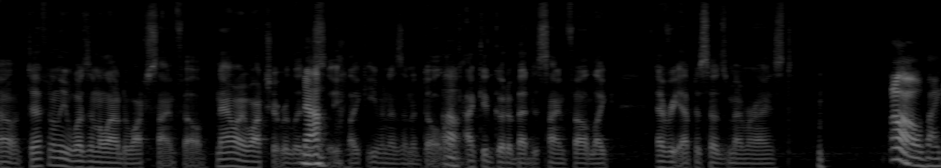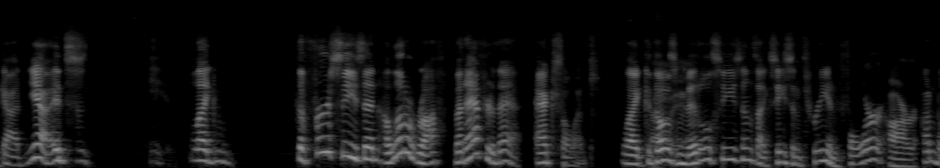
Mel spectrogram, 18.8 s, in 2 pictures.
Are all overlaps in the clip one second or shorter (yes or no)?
yes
